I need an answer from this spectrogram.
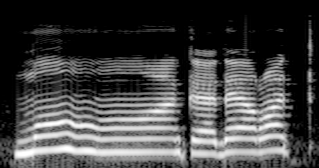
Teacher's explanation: نون ساکن کے بعد کاف ہے، اخفا کریں.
